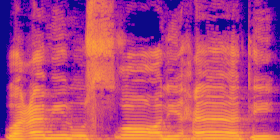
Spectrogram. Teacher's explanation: صاد کو منہ بھر کے پڑھیں گے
